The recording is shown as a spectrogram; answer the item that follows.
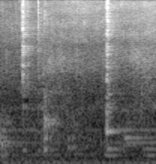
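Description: Onions frying in a pan for homemade paneer biryani, a quiet steady sizzle broken by a few short stirring scrapes, close by with no one talking.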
